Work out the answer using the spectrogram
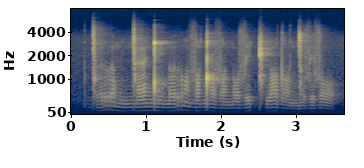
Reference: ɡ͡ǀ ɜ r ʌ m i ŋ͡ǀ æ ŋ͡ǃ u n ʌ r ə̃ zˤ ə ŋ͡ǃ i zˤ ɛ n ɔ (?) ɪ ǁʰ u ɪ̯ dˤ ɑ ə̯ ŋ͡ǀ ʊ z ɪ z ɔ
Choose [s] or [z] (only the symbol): z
